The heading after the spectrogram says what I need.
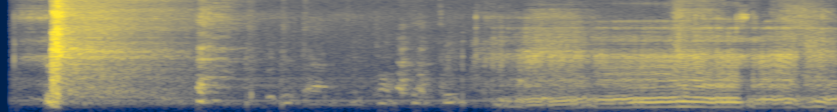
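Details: Bulldog snoring while asleep, possibly dreaming: a few sharper snorts, then a low, fluttering nasal rumble with wheezy whistling tones, sounding human-like.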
